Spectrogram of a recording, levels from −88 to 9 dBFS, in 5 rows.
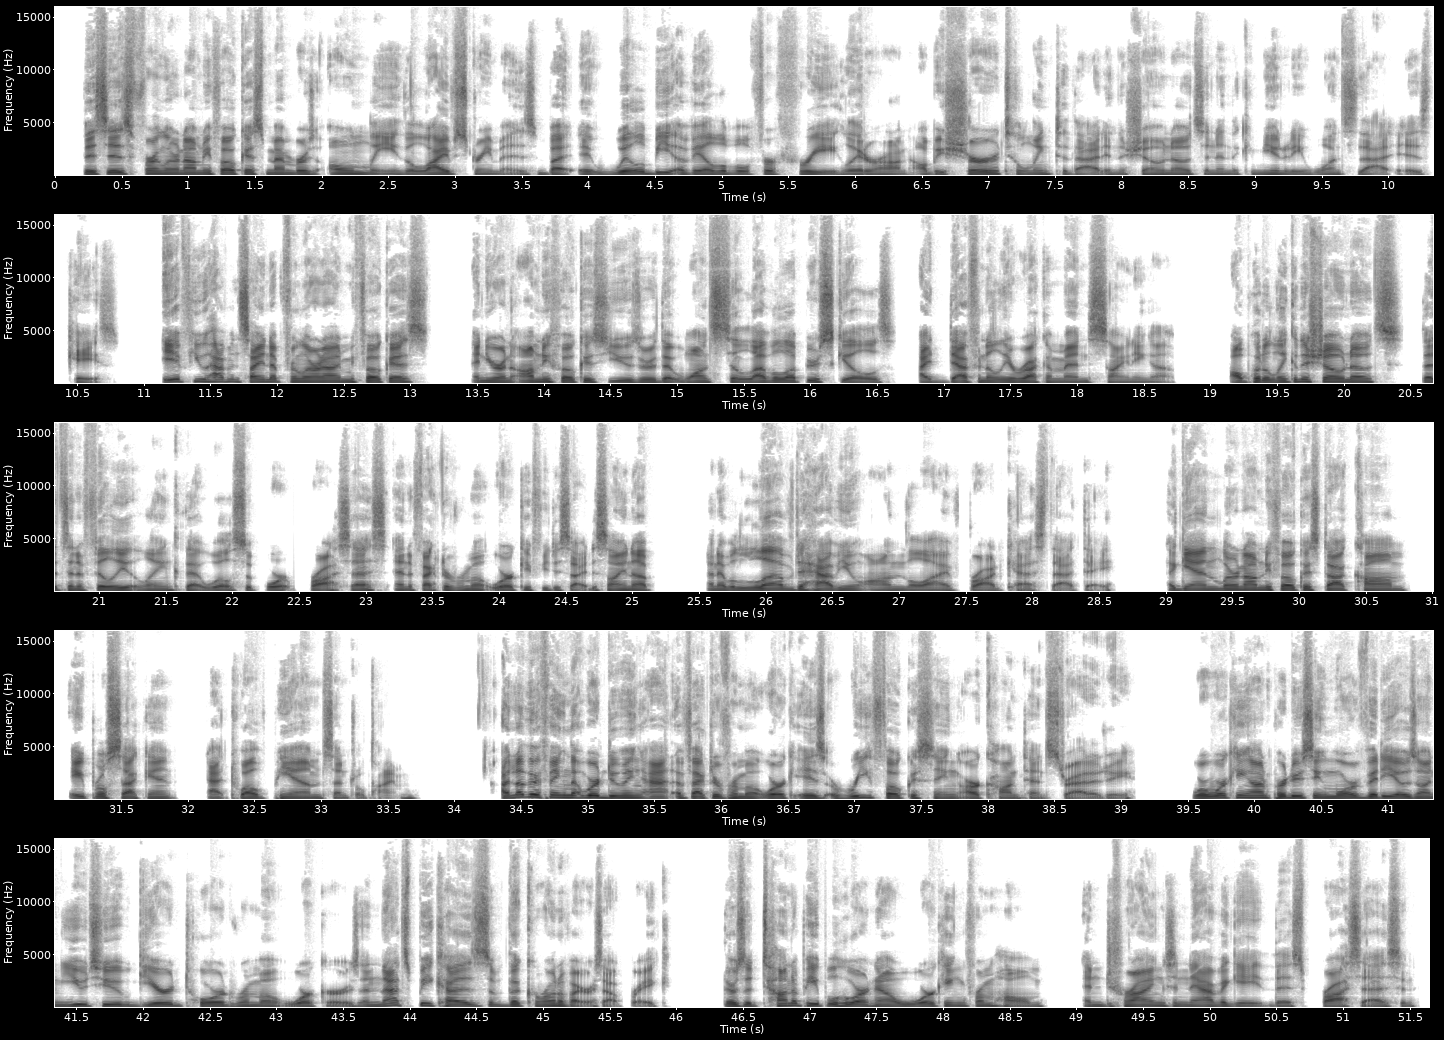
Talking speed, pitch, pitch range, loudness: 190 wpm, 125 Hz, 110-145 Hz, -20 LUFS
